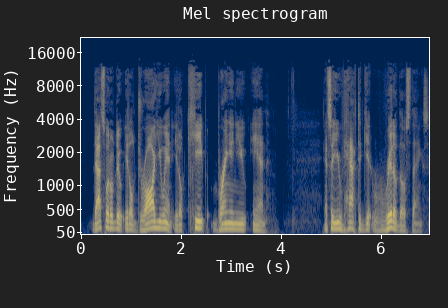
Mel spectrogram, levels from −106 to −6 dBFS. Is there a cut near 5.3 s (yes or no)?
yes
